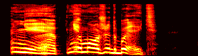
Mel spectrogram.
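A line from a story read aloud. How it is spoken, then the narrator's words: Scream. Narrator (Russian): Этот вопль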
